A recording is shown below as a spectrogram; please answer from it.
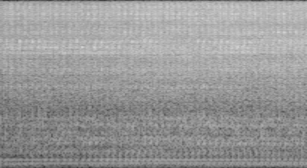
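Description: A sewing machine stitches a salwar with a fast, loud, continuous mechanical chatter, its needle pulsing steadily at close range without pause.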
